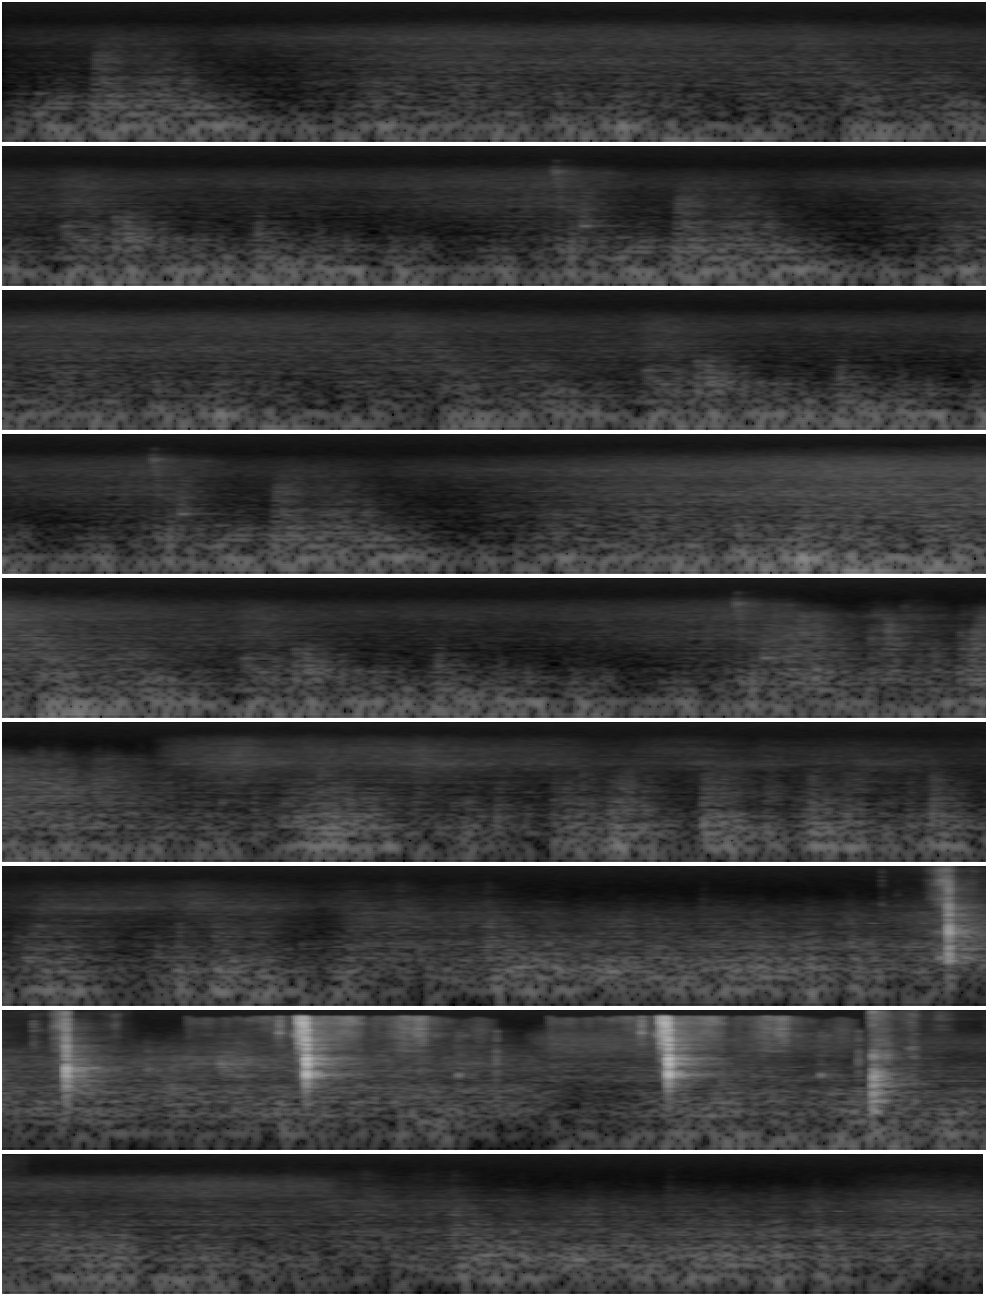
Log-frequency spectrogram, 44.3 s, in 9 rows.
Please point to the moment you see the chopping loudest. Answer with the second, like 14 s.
38 s.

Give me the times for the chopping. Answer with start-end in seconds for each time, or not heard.
34.2-35.0, 35.8-37.0, 37.6-39.3.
